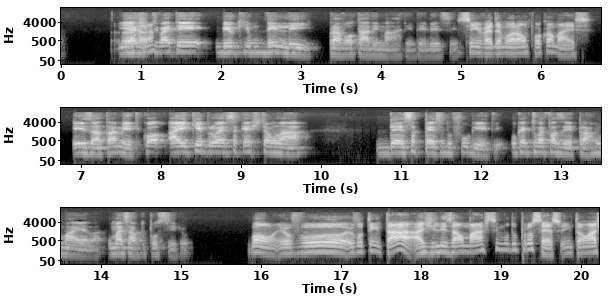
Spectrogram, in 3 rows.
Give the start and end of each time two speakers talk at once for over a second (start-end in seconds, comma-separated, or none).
none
